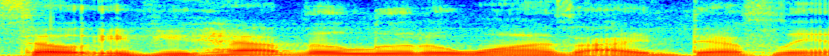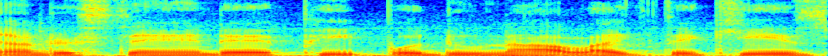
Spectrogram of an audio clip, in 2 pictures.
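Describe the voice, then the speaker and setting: Very deep, low-pitched speech from a woman with ordinary pitch variation, against noticeable background noise. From Mississippi. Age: 20s. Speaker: podcast host. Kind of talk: casual solo podcast intro.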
